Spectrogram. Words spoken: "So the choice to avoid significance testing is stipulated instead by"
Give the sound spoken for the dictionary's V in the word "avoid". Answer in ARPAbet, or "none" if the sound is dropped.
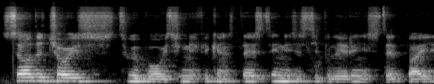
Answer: B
